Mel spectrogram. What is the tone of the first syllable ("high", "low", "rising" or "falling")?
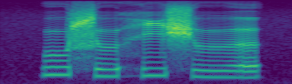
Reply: high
